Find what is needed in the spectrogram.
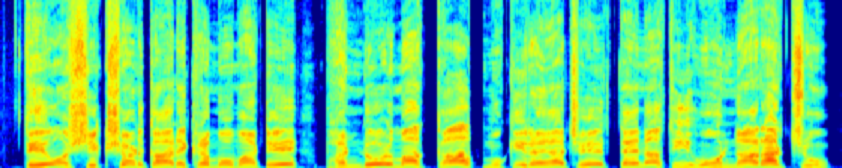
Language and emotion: Gujarati, angry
